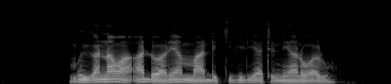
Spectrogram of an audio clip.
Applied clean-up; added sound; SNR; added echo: none; none; none; none.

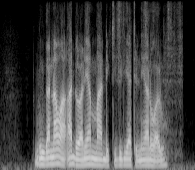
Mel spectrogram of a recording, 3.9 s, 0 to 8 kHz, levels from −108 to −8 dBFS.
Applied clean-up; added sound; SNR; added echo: neural diffusion model UNIVERSE++.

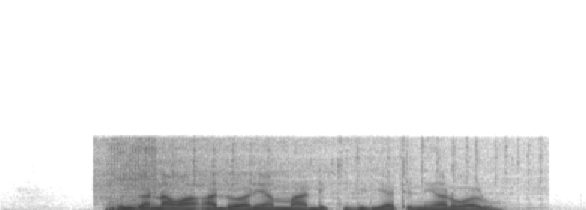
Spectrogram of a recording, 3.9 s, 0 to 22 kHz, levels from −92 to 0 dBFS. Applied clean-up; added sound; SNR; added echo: none; Accelerating, revving, vroom; 15 dB; none.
